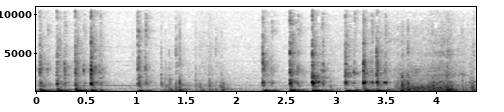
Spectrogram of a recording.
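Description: Keystrokes on a computer keyboard entering a username and password at a Linux login screen, in clustered bursts of close, clicky taps separated by short pauses.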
